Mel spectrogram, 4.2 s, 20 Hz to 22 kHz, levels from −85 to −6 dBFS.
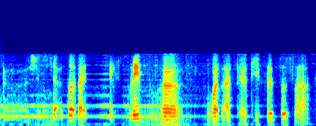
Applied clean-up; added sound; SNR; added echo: neural mask model RNNoise.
